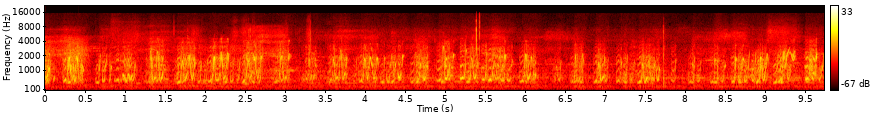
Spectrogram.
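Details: Young guinea pigs giving a steady run of brief, squeaky chirps, close to three per second, rising and falling in loudness in little waves, with no other clear sounds.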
